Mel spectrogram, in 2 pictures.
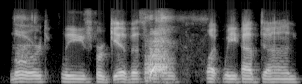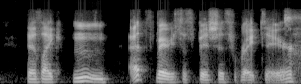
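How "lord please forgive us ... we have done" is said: mock tearful crying voice. Retelling a film scene where a man cries and prays: imitating tearful praying. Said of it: "crying and praying".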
